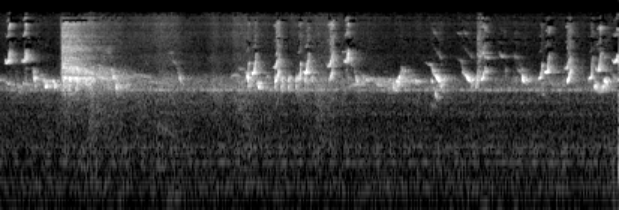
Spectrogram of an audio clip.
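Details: Oriental magpie-robin in Yogyakarta singing: sharp, high chirps and short whistled notes in quick irregular bursts, with a brief harsh rasp near the start, over a steady background hiss.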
